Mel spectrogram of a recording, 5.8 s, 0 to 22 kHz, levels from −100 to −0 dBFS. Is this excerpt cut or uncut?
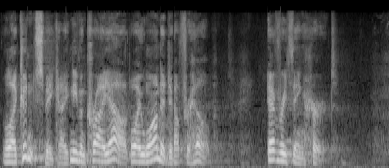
cut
